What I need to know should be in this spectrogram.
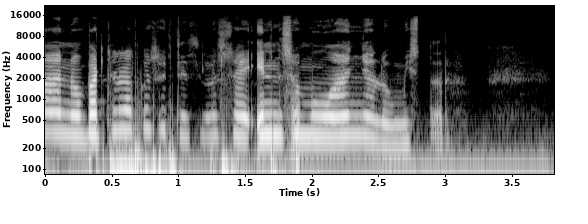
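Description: A child speaks with animation over an online call.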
